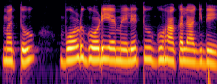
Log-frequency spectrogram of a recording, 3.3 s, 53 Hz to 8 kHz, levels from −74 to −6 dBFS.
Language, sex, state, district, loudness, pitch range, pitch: Kannada, female, Karnataka, Bidar, -14 LUFS, 205-230 Hz, 220 Hz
